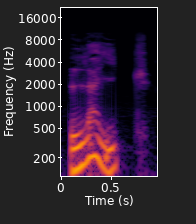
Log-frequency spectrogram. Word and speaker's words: laïque: Second example, laïque, laïque. So you need to modify it. Yes, you need to take away the C and then put QUE, but then phonetically, if you pronounce it, you pronounce it exactly the same way.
